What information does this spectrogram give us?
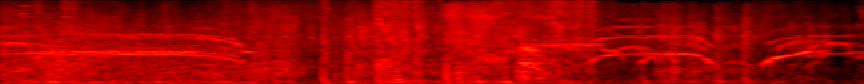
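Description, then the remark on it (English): A large neon diner sign topples from the top of a signpost and crashes down onto a car in a loud smash of crunching metal and shattering, with a shower of sparks, framed by high, wavering squeals before and after the impact. “ducks as it crashes down, crushing his dad's car in a shower of blazing sparks.”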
